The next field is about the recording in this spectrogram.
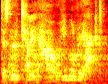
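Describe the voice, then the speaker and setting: Gloomy noble space elf warrior, slow and formal, echoes everywhere. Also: male voice, lowish voice, a bit bright, faint music behind. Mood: grave urgency. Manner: grave, formal. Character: grave, brooding male Eldar warrior, protective brother. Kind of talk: video game cutscene acting. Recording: very echoey, distant, faint noise.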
